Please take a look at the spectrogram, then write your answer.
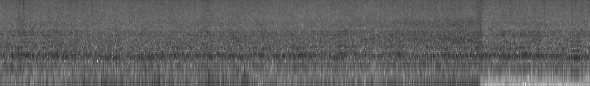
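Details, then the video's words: Bee buzzing in a steady, continuous drone with a low hum throughout, holding an even level from start to finish. "Tiếng kêu của con Ong || The sound and picture of the Bee"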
